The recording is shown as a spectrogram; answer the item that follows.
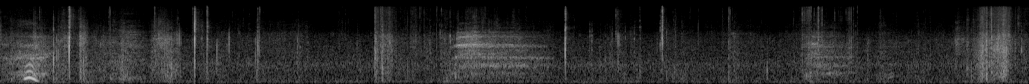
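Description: Irregular sharp snaps and crackles of dry twigs being broken and burning in a small kindling fire, with dry leaves rustling as a person shifts over it. A short grunt comes right at the start.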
